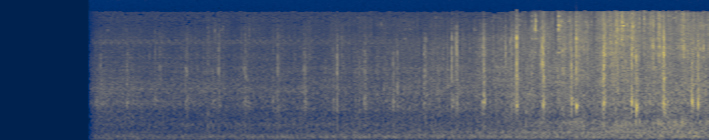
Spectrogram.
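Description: A horse's hooves thud on soft sand.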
